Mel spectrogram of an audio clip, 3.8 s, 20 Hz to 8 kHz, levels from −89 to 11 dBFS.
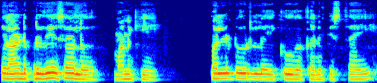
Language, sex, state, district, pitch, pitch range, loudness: Telugu, male, Andhra Pradesh, Srikakulam, 170 Hz, 165-185 Hz, -15 LUFS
